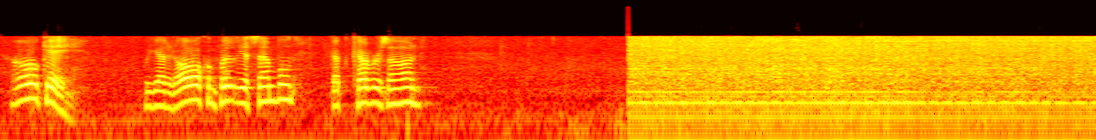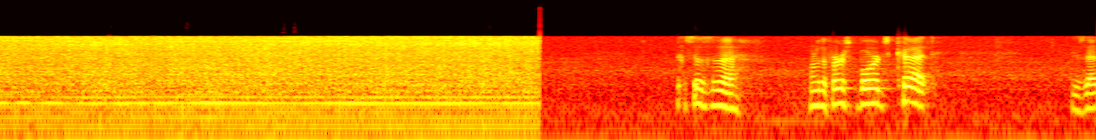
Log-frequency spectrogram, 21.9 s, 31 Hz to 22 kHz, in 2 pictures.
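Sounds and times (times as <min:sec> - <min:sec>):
band saw blade cutting log: 0:06.3 - 0:16.4
small gasoline engine running: 0:06.3 - 0:16.4.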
